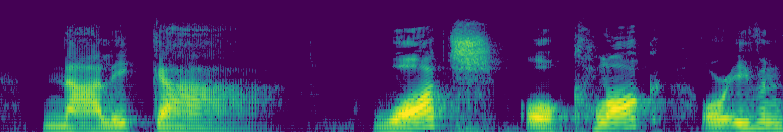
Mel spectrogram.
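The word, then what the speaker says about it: นาฬิกา: And here's the other one, nonu, and the vowel sound of a again, na, followed by law jula, and the vowel sound of I, li, and finally gor gai, and the a sound, ga, nalika.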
